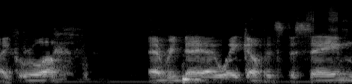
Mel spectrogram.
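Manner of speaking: put-on old 1940s New York woman, raspy smoker's voice. Asked for an example, the speaker demonstrates in an old 1940 New York woman voice. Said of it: "my dick would sound like an old New York woman from 1940".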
